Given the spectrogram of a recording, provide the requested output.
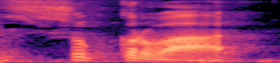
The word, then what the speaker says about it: शुक्रवार: शुक्रवार. शुक्रवार. शुक्रवार. You Friday and in Hindi शुक्रवार and in English the pronunciation शुक्रवार.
